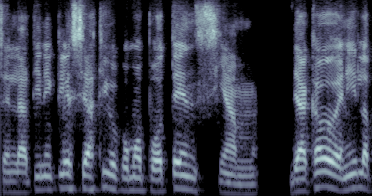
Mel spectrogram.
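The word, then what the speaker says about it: potentiam: palabra la leemos en la tiene eclesiastico como potencian de acabo de venir la palabra potencia en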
